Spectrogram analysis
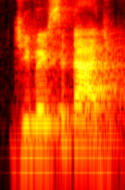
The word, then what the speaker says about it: diversidade: Diversidade, penúltima sílaba.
